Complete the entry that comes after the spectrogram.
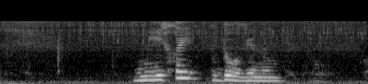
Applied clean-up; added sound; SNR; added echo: none; Sink (filling or washing) / Water; 16 dB; reverberation time 0.1 s.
